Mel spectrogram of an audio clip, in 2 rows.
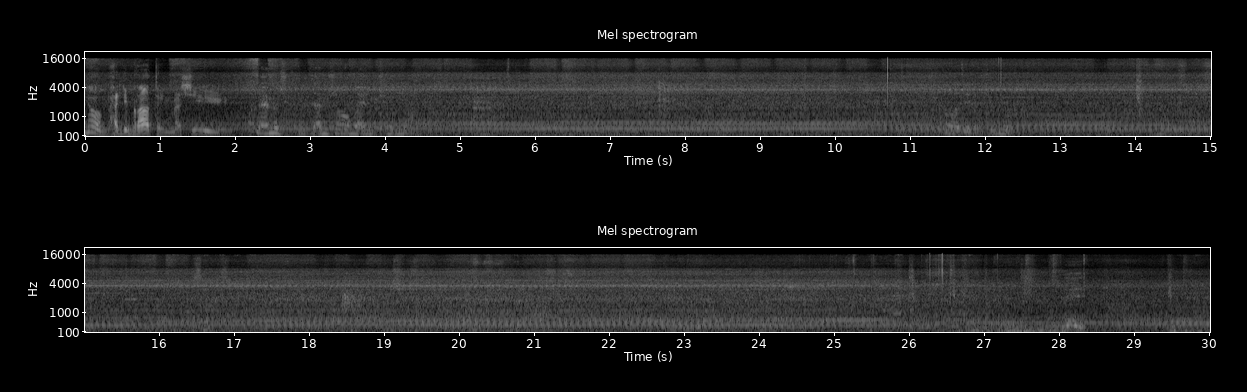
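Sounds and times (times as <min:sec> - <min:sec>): mechanical hum with held tones: 0:00.0 - 0:30.0.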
